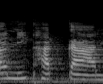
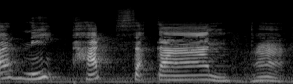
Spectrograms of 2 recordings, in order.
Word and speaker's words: นิทรรศการ: นิทรรศการ ไม่ อ่าน ว่า นิ ทัศ การ นะ คะ อ่าน ว่า นิทรรศการ นิทรรศการ ชำนิ ก็ ปิด ไม่ หมด อ่ะ อยู่ หอ อัง อ.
